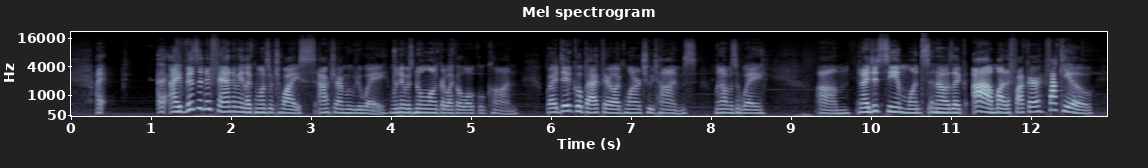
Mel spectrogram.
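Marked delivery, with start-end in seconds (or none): 11.3-12.8 put-on sassy attitude. Retelling a run-in with an old acquaintance at a convention: retelling own sassy retort. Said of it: "I meant to sass him".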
